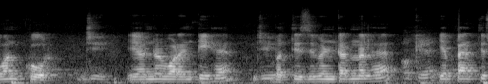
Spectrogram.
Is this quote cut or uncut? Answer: uncut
